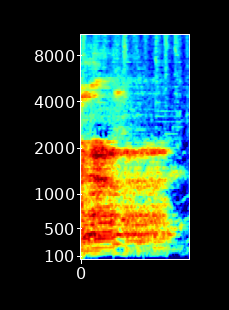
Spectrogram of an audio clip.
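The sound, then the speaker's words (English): A dog lets out a sustained growl, a rough rumbling sound that holds steady for over a second before fading out. No one speaks. “Bad dog.”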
